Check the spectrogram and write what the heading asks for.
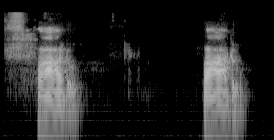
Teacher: la salida del aire es continua o sea es permanente no pero hay una fricción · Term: consonantes fricativas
